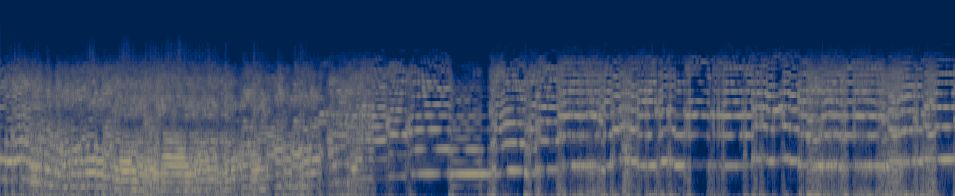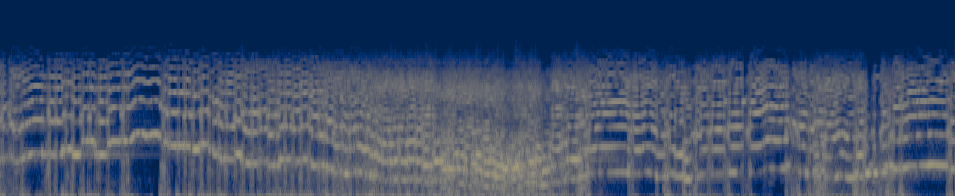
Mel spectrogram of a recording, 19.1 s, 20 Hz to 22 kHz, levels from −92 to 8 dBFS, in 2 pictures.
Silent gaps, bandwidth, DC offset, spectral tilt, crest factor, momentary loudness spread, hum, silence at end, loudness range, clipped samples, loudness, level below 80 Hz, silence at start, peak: none; 9 kHz; under 0.1%; -4 dB/octave; 12 dB; 4 LU; none; 0 s; 2 LU; under 0.1%; -32 LUFS; -50 dBFS; 0 s; -22 dBFS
